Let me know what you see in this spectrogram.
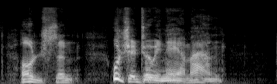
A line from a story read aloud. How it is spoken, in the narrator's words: hissed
